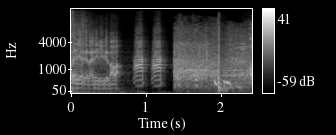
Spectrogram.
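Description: A voice in short utterances, with brief near-silent gaps about a second in, as from the Oscars slap clip's audio run through a Sony Vegas-style voice/pitch effect.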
